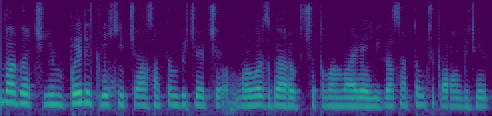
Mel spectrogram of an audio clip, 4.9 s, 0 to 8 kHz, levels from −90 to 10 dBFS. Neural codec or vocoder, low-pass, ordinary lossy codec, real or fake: codec, 16 kHz, 1 kbps, FreqCodec, larger model; none; none; fake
